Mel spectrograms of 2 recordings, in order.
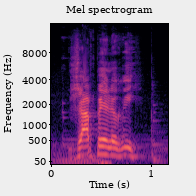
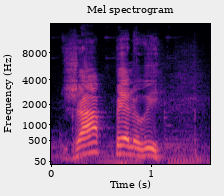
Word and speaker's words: j'appellerai: J'appellerai. Tu achèteras. Ouais. J'appellerai. Ok. J'appellerai. Le E qui précède le R ne se prononce pas. On ne dit pas j'appellerai. On dit j'appellerai.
